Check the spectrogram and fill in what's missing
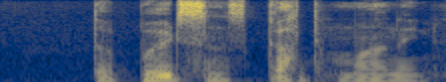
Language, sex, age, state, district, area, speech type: Kashmiri, male, 45-60, Jammu and Kashmir, Budgam, urban, spontaneous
